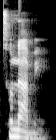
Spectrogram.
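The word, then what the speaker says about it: tsunami: Spelling में क्या है, सुनामी, हमने क्या प्रोनाउंसिएशन किया, सुनामी, S से शुरू हो रहा है लेकिन यहाँ पे T लिखा हुआ है, स्पेलिंग है।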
